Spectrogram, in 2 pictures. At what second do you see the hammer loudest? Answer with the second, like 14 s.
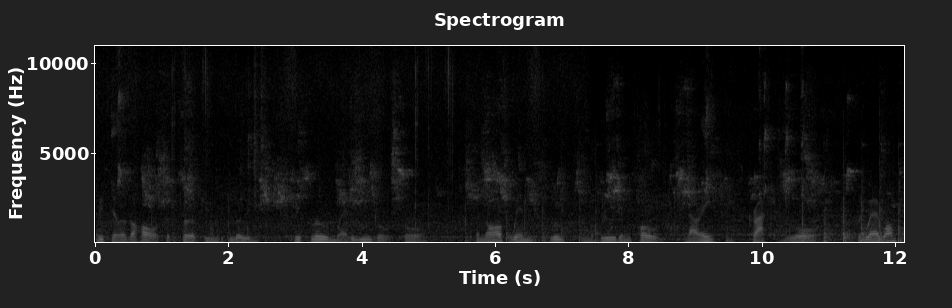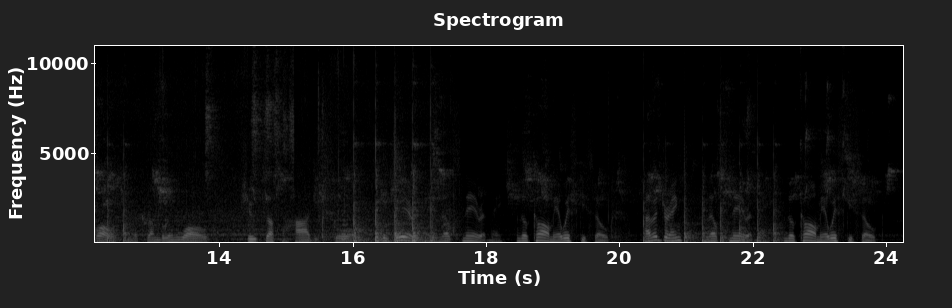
17 s.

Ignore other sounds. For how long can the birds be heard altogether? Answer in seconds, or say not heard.
24 s.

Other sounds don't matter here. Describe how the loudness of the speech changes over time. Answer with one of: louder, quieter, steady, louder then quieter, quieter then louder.
steady.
